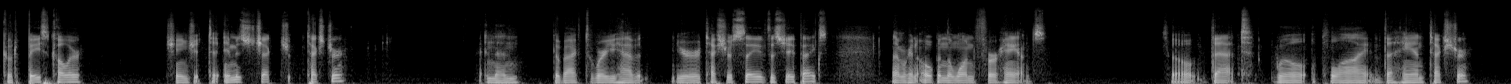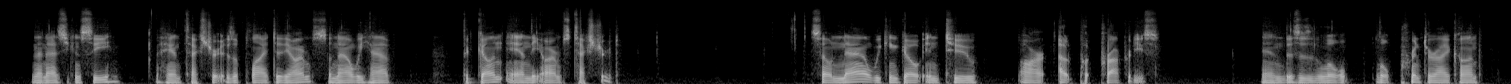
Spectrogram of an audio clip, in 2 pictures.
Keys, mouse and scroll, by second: 0.4-2.3 drag, 3.4 click, 12.6 click, 13.3-13.7 scroll up 2, 13.7-14.2 middle drag, 14.3 z, 15.2-16.1 middle drag, 16.2 scroll down 1, 17.2-17.5 middle drag, 18.4-18.7 middle drag, 20.5 scroll down 1, 20.9 z, 22.0 scroll down 1, 22.4-22.8 middle drag, 23.0-24.9 scroll up 1, 29.9 click.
